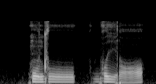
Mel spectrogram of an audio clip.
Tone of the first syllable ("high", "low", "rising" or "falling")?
high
